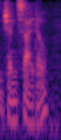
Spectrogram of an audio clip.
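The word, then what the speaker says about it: Gencydo: This remedy, which we manufacture under the name Gencido, and I'll spell that, it's G-E-N-C-Y-D-O, I'm going to pronounce it Gencido, is effective in the great majority of hay fever cases.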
